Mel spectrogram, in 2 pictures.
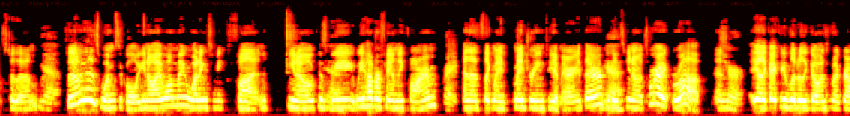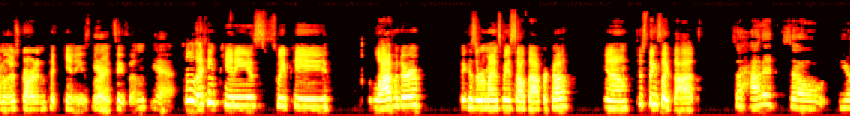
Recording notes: This was our first audio-only recording. You'll have to excuse the "beginner" audio quality.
